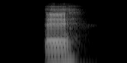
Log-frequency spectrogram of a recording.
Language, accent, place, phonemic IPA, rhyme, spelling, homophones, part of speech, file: French, France, Lyon, /ɛ/, -ɛ, aient, aie / aies / ais / ait / es / haie / haies / hais, verb, LL-Q150 (fra)-aient.wav
- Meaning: third-person plural present subjunctive of avoir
